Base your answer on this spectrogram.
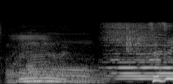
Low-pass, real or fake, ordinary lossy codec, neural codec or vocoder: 7.2 kHz; real; none; none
